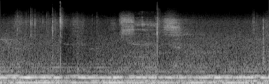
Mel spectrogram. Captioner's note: whispers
